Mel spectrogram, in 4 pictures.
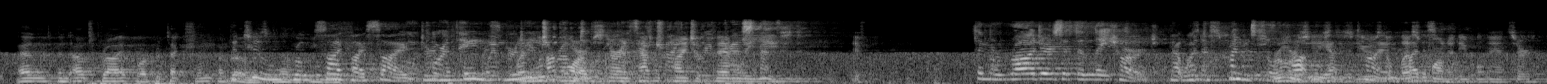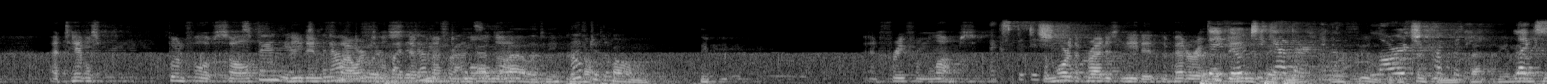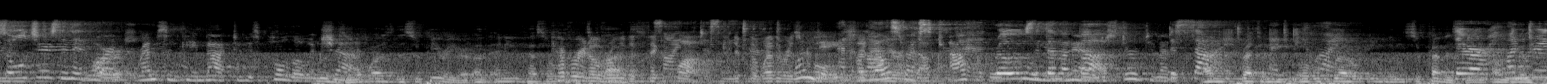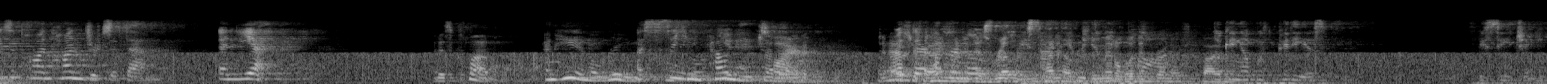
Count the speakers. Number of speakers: five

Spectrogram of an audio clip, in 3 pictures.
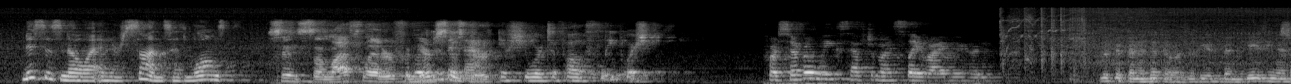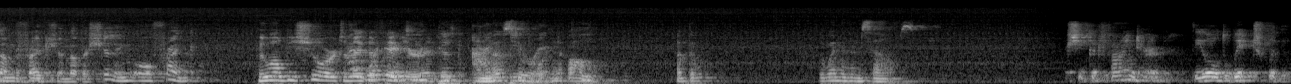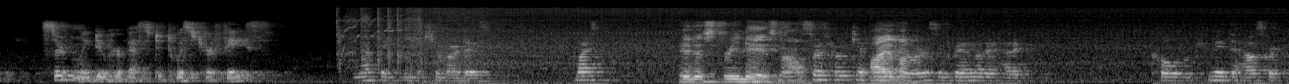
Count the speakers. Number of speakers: nine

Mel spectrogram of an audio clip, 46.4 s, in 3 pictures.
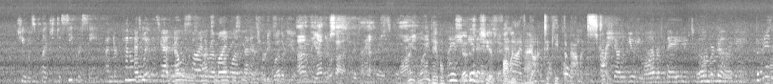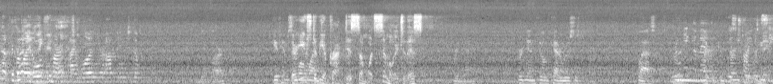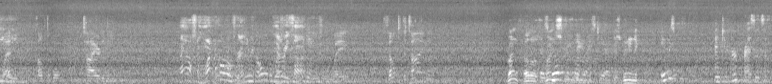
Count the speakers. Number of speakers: ten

